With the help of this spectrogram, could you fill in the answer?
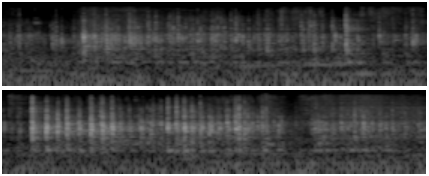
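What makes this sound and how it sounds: Fingertips with long nails type continuously on a pastel plastic mechanical keyboard with round keycaps resting on a wooden table. Quick, dry plastic clicks and clacks come in an irregular stream with almost no ring. The typing is soft at first and then becomes louder and sharper from about the three-second mark before easing off again.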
